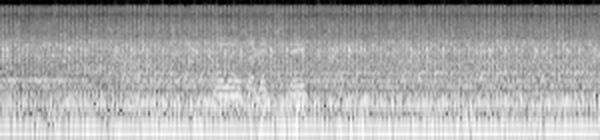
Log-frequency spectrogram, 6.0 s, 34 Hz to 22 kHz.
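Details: Kia Bongo Frontier 3.0 JT diesel at steady idle with a rough repeating knock about three a second; engine also overheats (no shroud), low power, black smoke, bad injector calibration; general overhaul due.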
